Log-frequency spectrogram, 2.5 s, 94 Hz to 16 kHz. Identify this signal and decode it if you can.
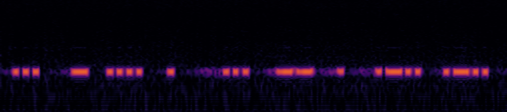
Morse code, heard as a keyed tone, about 50 wpm, spaced as for 38 wpm, 600 Hz. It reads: S THE SMELL
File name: archived / CRSnet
